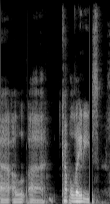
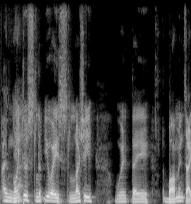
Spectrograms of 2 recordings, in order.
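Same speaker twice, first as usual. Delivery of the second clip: booming, loud, slow, drawn-out put-on Indian accent; 4 semitones higher, 9 dB louder than usual. Showing the accent always used when trying a terrorist voice: put-on Indian accent. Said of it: "I always do an Indian".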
